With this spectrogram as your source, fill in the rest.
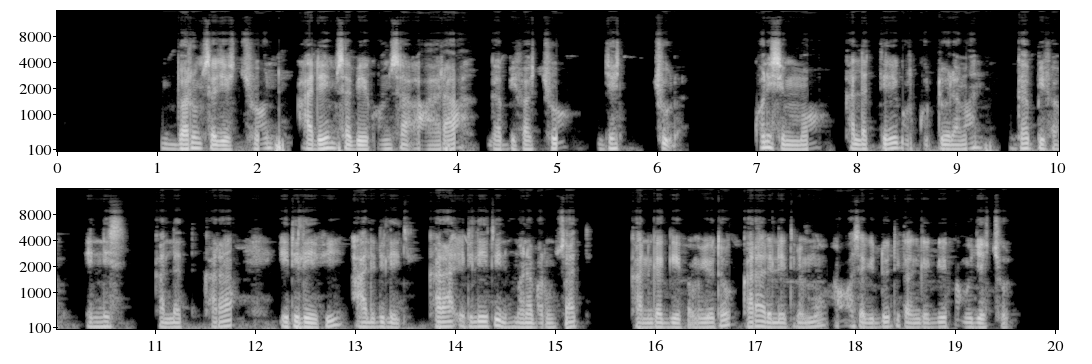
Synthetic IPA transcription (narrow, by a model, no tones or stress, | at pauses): bɐɾʊmsɐd͡ʒɛt͡ʃːuːnɐd̪e̞ːmsɐbe̞ːkʊmsɐʔaːɾaːɡɐbːɪfɐt͡ʃːuː | d͡ʒɛ | t͡ʃːuːᶑɐ̥ | kʊnɪsɪmːo̞ː | kɐlːɐt̪ːɪle̞ːɡʊɾɡʊd̪ːo̞ːlɐmaːŋɡɐbːɪfɐm | ʔɪnːɪs | kɐlːɐt̪ːkʰɐɾaːɪd̪ɪle̞ːfɪaːlɪd̪ɪleːt̪ɪ̥kʰɐɾaːʔɪd̪ɪle̞ːt̪iːnmɐnɐbɐɾʊmsaːt̪ːɪ̥ | kɐŋɡɐɡːe̞ːfɐ̰mʊjo̞ːt̪ɐʔʊkɐɾaːɪd̪ɪle̞ːt̪ɪːnɪmːo̞ːhɐ̰waːsɐɡɪd̪ːʊt̪ːɪkɐŋɡɐɡːe̞ːfːɐmʊd͡ʒɛt͡ʃːuːᶑɐ̥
